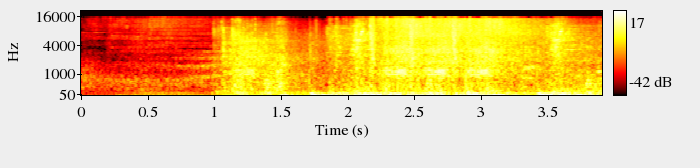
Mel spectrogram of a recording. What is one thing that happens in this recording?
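Fireballs roar and whoosh through the air.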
